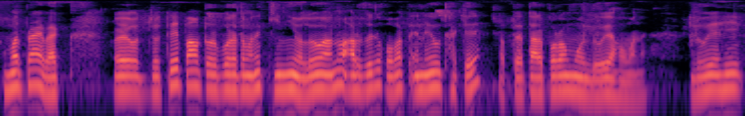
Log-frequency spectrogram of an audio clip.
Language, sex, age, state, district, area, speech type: Assamese, male, 45-60, Assam, Morigaon, rural, spontaneous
